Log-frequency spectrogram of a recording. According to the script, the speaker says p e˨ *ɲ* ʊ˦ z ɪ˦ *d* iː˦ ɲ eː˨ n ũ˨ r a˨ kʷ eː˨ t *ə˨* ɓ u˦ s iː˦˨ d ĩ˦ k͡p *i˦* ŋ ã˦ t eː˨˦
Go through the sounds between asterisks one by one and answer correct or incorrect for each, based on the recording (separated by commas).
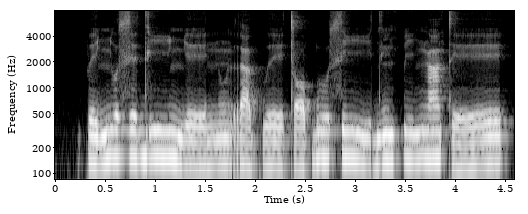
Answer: correct, correct, incorrect, correct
